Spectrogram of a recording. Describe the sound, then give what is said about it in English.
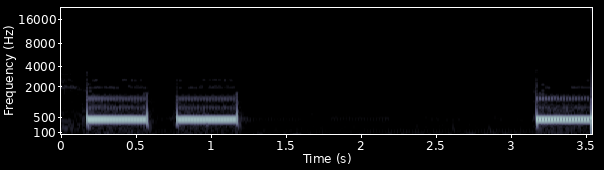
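A telephone call being placed as a woman rings her husband: loud, buzzing electronic tones on the line, two short bursts close together, a pause of silence, then another burst, with no talking. “I will ring my husband and tell him I'm on my way home.”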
